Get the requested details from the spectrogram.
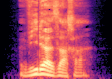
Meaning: adversary
- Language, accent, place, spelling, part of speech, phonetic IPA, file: German, Germany, Berlin, Widersacher, noun, [ˈviːdɐˌzaxɐ], De-Widersacher.ogg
